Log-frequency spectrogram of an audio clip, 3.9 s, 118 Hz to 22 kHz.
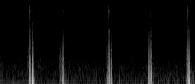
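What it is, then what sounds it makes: Metal microphone capsule tapped with fingernails. Long pink nails of both hands tap and scratch the small chrome metal microphone capsules of a Zoom H6 recorder. Five separate, unevenly spaced taps land as deep, boomy thumps with a brief bright click on top, each dying away almost at once. Faint low rumbling fills the gaps between them.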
